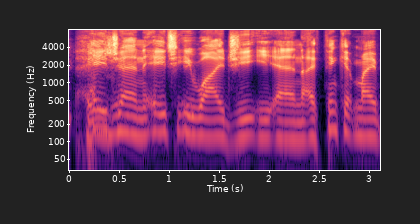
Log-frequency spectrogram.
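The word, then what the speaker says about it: HeyGen: yeah it really is how yeah can you spell that that service you said hey Jen h-e-y-g-e-n I think it might be hey Jen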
